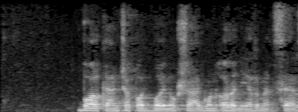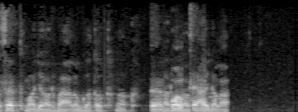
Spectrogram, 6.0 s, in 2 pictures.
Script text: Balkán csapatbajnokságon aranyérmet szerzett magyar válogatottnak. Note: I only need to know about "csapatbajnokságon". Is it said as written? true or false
true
